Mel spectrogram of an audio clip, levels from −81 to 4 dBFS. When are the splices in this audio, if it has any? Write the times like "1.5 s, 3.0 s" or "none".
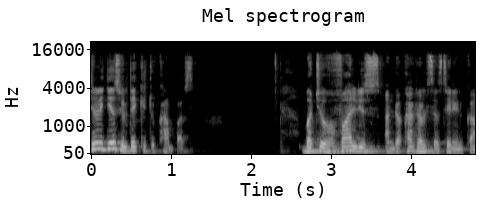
none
